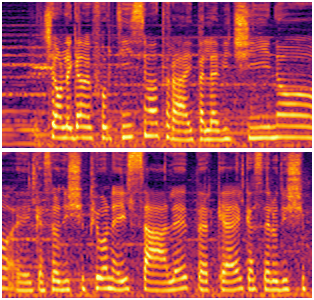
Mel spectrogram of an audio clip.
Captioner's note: speaks in foreign language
